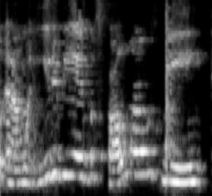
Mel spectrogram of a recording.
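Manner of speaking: usual speaking voice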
